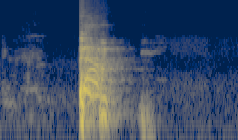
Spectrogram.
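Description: A person clearing their throat: one loud, short burst about a second in, then a brief quieter second catch.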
